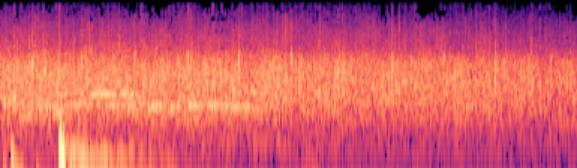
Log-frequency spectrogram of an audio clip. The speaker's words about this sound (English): Clap your hands when you get down there and just shout with your voice when you get down there. And just praise God when you're seated and clapping your hands because you know that the Holy Ghost is leading this house.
